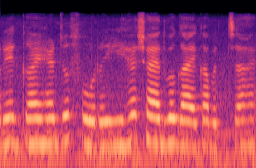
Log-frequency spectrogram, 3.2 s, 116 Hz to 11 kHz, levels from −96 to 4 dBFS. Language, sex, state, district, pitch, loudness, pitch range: Hindi, female, Haryana, Charkhi Dadri, 220 Hz, -14 LUFS, 210-225 Hz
